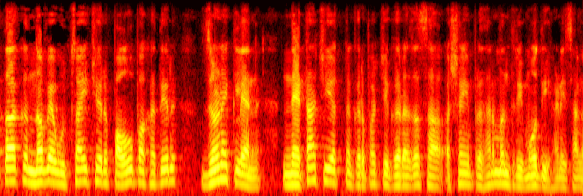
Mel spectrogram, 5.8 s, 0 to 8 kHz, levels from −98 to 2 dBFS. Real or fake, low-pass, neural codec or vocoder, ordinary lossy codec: real; 7.2 kHz; none; Opus, 32 kbps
